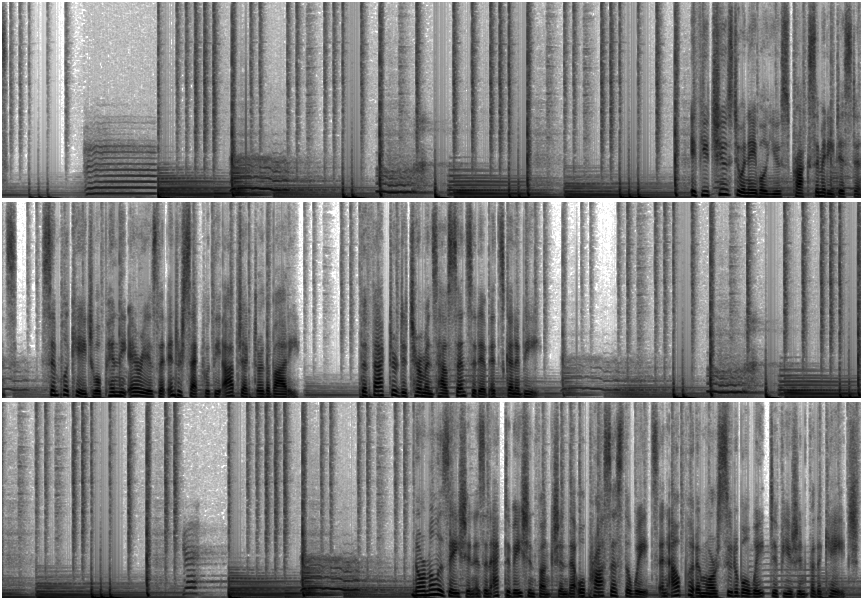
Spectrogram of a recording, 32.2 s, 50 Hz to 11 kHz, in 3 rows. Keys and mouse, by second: 0.0 shift+Left, 4.2-6.3 typing, 5.2-8.4 drag, 7.4 space, 10.7 click, 12.0 click, 12.8-13.5 drag, 13.9 ctrl+Tab, 16.6 ctrl+Tab, 18.1 x, 19.0 ctrl+Tab, 19.8 click, 21.5-21.9 drag, 22.3 ctrl+Tab, 23.4 KP_Divide, 25.1 ctrl+Tab, 26.1 KP_Divide, 26.7 x, 27.3 click, 27.6 ctrl+Tab, 28.5 click, 31.2-32.2 drag.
